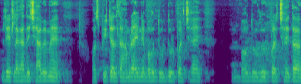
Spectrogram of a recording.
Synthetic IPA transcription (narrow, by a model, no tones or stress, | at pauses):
leʈləɡad̪ɛt͡ʃʰɛabeme | ɦɔspiʈəlt̪əɦəmɾainebəɦut̪̚d̪uɾd̪uɾpəɾt͡ʃʰə | bəɦut̪̚d̪uɾd̪uɾpəɾt͡ʃʰət̪ə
